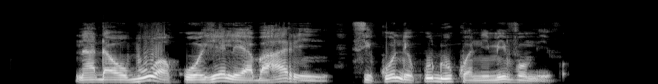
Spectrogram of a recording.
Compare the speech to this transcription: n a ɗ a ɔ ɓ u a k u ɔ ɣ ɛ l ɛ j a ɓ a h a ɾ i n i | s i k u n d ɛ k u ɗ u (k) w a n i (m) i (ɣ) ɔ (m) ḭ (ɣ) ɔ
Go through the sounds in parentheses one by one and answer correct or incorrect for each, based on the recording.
correct, correct, incorrect: v, correct, incorrect: v

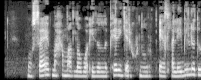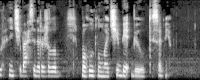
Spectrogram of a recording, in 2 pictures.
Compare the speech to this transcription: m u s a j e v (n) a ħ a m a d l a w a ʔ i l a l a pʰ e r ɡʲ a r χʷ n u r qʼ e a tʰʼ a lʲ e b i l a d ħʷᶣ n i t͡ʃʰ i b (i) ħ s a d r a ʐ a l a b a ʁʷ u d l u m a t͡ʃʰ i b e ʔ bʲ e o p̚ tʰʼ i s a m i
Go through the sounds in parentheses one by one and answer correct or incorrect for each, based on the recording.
incorrect: m, incorrect: a

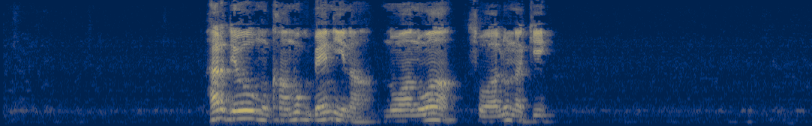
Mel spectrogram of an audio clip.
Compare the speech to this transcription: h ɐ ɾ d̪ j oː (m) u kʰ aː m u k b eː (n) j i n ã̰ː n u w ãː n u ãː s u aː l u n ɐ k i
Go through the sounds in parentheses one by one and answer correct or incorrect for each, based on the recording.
correct, correct

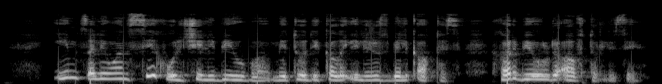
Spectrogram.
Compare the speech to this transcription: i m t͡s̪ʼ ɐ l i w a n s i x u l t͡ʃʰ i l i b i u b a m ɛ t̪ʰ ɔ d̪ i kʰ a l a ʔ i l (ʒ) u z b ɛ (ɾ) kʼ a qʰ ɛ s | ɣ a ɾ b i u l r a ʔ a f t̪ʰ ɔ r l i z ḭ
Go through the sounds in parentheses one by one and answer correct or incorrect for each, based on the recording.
correct, incorrect: l

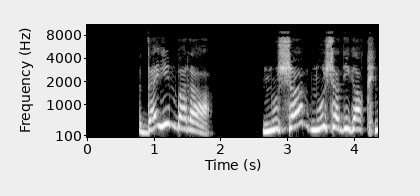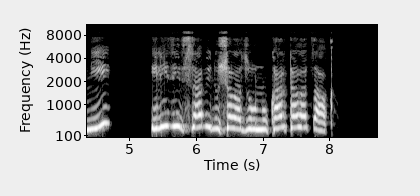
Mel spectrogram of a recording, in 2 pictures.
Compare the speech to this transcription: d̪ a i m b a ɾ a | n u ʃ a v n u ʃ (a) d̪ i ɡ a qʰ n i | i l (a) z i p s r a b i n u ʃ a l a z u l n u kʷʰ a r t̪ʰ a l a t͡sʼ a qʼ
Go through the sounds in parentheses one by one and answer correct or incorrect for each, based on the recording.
correct, incorrect: i

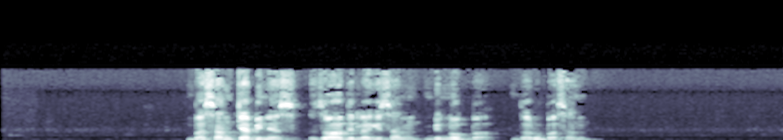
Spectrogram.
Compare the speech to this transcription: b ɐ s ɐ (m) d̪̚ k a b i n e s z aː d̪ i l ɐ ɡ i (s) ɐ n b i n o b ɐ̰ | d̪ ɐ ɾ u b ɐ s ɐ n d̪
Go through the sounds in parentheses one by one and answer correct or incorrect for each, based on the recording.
incorrect: n, correct

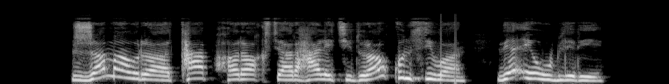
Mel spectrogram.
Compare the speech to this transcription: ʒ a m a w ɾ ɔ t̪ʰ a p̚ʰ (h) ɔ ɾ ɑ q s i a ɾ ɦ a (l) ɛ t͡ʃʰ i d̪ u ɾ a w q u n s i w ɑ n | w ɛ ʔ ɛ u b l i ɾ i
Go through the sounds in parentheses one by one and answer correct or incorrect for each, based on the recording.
correct, correct

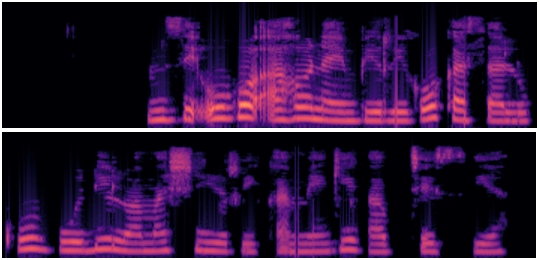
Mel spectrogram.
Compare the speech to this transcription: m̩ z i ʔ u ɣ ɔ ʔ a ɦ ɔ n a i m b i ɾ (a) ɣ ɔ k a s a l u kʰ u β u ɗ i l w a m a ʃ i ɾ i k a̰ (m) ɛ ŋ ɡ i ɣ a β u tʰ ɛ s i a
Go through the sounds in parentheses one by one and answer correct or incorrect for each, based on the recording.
incorrect: i, correct

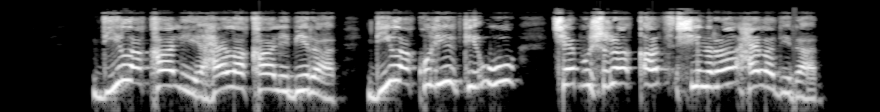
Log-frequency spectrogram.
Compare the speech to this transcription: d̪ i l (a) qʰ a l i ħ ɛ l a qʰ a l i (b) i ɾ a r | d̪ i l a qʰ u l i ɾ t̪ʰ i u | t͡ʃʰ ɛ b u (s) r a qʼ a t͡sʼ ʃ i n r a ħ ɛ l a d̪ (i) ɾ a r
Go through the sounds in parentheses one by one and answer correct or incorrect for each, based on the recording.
correct, correct, incorrect: ʃ, correct

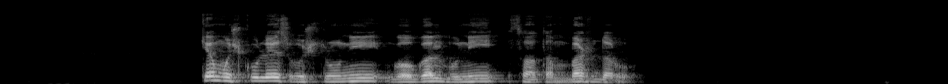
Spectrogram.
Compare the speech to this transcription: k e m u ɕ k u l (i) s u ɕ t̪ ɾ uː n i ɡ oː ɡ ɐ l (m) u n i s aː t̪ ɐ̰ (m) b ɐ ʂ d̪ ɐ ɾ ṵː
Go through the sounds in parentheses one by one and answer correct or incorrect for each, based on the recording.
incorrect: e, incorrect: b, correct

